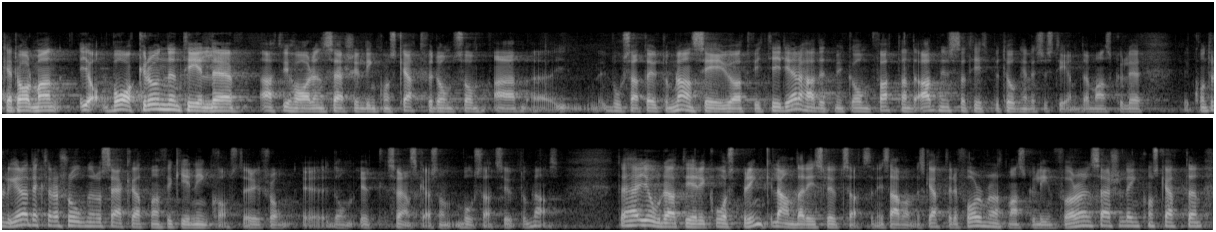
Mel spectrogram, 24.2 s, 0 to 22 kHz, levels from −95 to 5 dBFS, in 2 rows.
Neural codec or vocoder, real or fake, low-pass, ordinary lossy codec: none; real; 7.2 kHz; none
